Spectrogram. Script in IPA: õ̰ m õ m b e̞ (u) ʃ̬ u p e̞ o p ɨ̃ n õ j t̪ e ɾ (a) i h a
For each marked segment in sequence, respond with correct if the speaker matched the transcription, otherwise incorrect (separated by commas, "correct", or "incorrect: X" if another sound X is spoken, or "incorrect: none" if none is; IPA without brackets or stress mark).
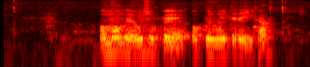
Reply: correct, incorrect: e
